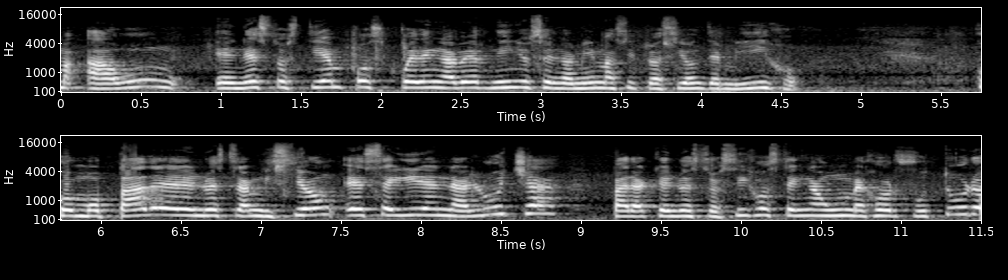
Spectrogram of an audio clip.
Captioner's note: speaking in spanish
